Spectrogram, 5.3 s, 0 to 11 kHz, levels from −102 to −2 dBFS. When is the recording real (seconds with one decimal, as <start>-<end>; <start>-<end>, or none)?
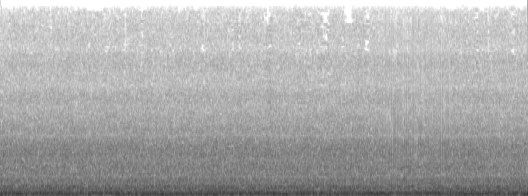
0.0-3.8; 4.5-5.3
